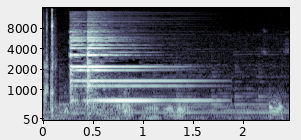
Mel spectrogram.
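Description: A mouse click, then a single bell strike that rings out and fades over about a second and a half: the notification-bell sound effect of a subscribe-button animation, marking the bell icon being clicked.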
